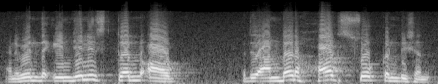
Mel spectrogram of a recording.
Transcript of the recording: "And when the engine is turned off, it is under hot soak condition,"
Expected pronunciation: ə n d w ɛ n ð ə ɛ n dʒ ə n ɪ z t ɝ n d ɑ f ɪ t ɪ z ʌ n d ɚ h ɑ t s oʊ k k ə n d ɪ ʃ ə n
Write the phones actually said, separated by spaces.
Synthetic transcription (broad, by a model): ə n d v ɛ n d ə ɛ n dʒ ə n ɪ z t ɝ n ɑ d ɪ t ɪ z ʌ n d ɚ h ɑ t s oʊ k k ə n d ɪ ʃ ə n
